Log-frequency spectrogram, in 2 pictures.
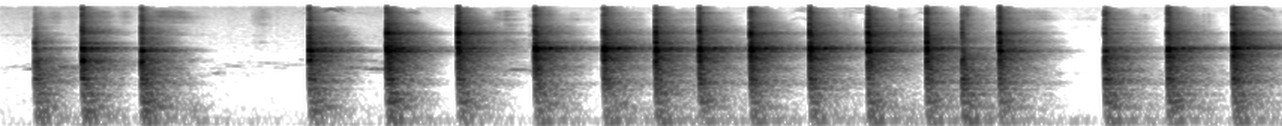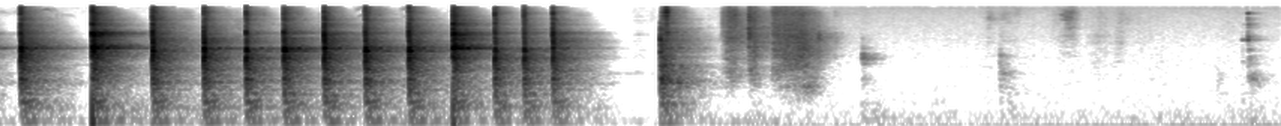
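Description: Rapid repeated hammer taps driving a metal ferrule (splitter ring) onto the end of a wooden file handle, about three blows a second, each with a short metallic ring. The taps stop about twelve seconds in, followed by a few softer knocks.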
